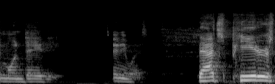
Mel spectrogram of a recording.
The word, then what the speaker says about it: Mondavi: Yeah, I actually drove a forklift at Mondavi for a few weeks before I got that winemaking gig in Grayton. I would give you credit for that, but you pronounced it incorrectly. It's actually Mondavi.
